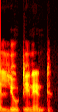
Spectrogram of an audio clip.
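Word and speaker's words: Lieutenant: तो अगर पूछा जाए लूटिनेंट की स्पेलिंग क्या होती है? तो क्या बोलेंगे? एल आई ई यू टी। ठीक है? लटिनेंट एन ए एन टी।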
